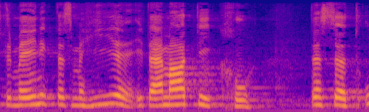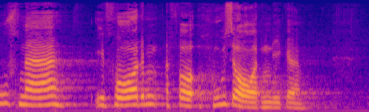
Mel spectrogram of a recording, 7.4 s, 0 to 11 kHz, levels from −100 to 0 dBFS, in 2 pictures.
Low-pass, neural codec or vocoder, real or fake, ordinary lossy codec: 9.9 kHz; none; real; none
